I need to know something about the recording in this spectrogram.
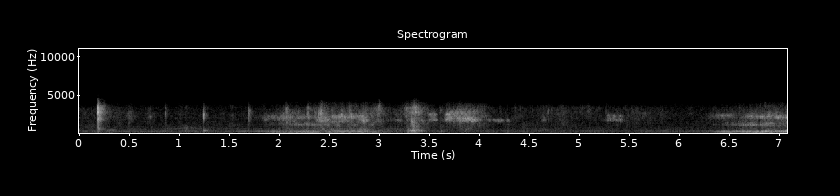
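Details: Father snoring in his sleep: rough, rattling breath noises with quiet gaps between them, muffled and distant.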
